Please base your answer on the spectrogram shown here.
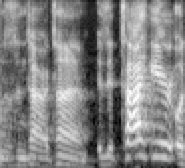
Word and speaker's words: Tahir: though I always say I always say to hear more like would you like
